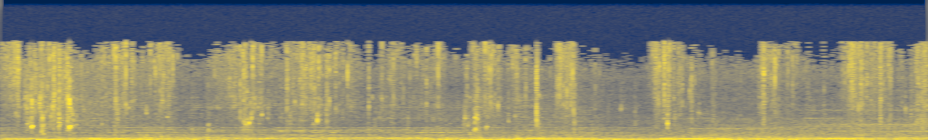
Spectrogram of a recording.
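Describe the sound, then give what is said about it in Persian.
Water drips and squelches in a steady, wet patter, with small droplets plinking into pooled, collecting liquid; a low rumble sits underneath, and no one speaks. “و جمع شدن آب نشونه بدیه.”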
